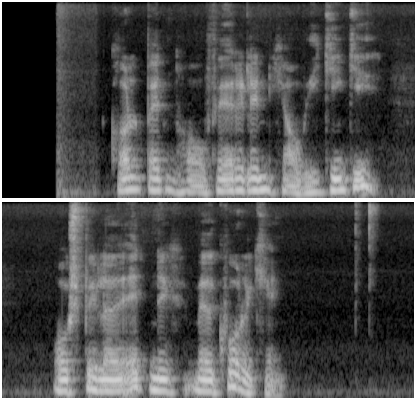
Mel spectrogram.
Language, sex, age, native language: Icelandic, male, 70-79, Icelandic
